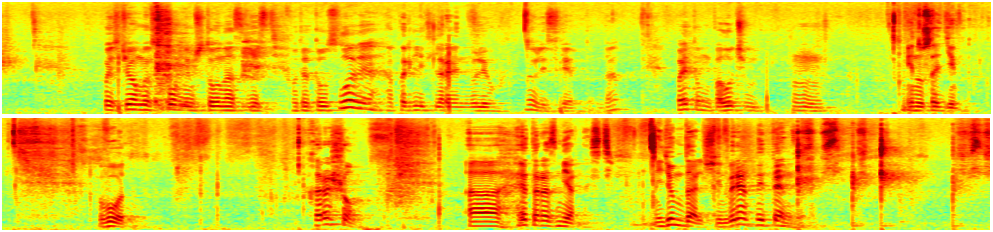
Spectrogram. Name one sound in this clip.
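A young man lectures calmly.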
